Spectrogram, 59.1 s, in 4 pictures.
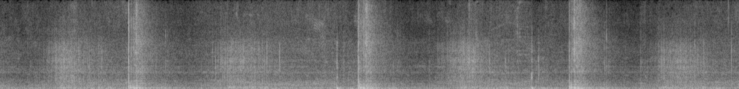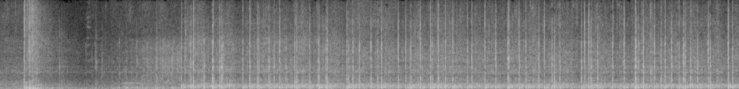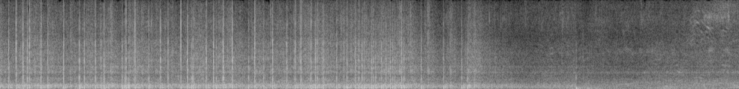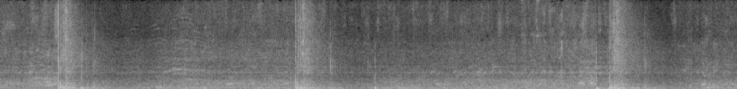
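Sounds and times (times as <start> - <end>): firework crackling: 0.0 - 59.0.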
